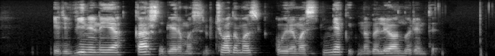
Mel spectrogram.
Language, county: Lithuanian, Utena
